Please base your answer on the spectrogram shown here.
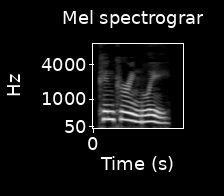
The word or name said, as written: concurringly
